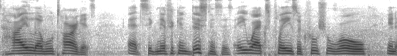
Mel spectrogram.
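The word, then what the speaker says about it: AWACS: Um there is a true military ship called Awax, right?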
